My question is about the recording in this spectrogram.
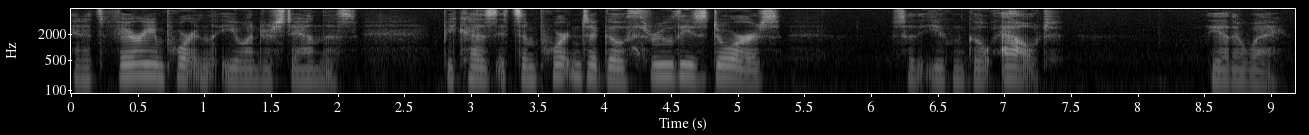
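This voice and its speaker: A woman leading a guided healing meditation in a soft, slow voice that often drops to a whisper, speaking close to the mic. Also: fairly low pitch, fairly even intonation, no room sound.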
